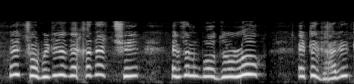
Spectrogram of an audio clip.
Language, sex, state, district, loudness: Bengali, male, Assam, Hailakandi, -12 LUFS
